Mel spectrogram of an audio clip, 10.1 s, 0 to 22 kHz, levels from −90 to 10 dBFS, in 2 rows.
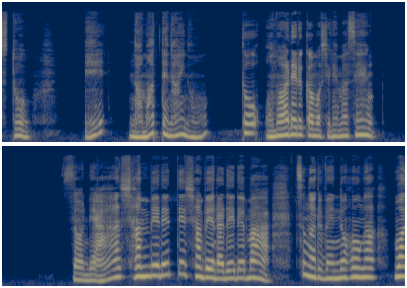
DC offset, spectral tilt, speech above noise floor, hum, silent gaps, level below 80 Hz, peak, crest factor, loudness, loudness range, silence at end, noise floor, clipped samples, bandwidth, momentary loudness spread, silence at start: under 0.1%; -5 dB/octave; 49 dB; none; none; -68 dBFS; -6 dBFS; 18 dB; -24 LUFS; 4 LU; 0 s; -72 dBFS; under 0.1%; 17 kHz; 11 LU; 0 s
